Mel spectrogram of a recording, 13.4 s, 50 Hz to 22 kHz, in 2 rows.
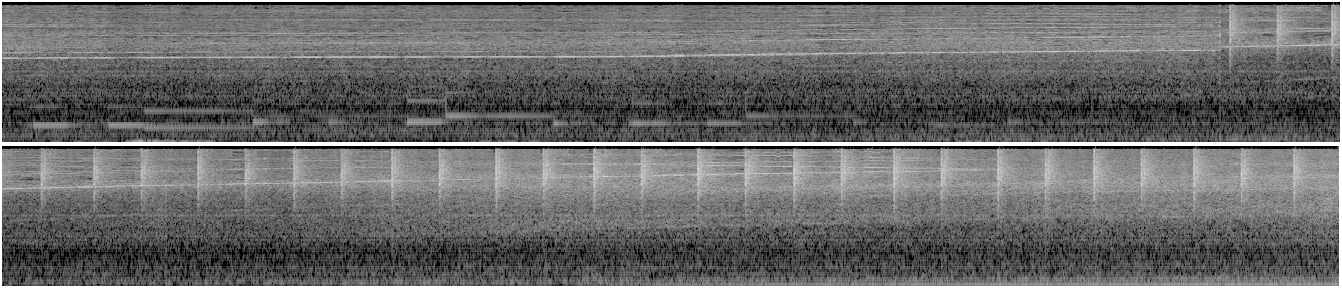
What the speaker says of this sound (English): you can really hear those 32-bit sounds coming as the turbine winds up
